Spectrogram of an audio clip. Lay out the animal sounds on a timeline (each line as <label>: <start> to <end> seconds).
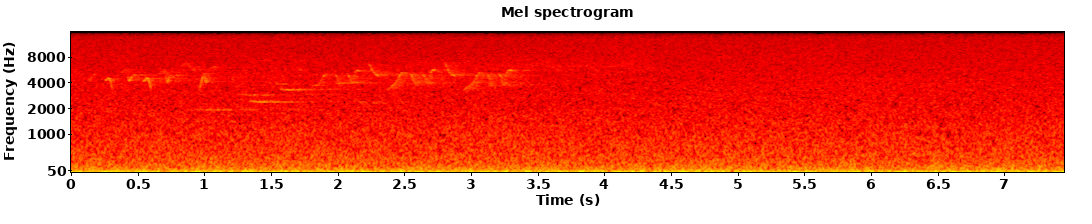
Magnolia Warbler (Setophaga magnolia): 0.0 to 1.3 seconds
Hermit Thrush (Catharus guttatus): 0.8 to 2.5 seconds
Common Yellowthroat (Geothlypis trichas): 1.7 to 3.8 seconds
